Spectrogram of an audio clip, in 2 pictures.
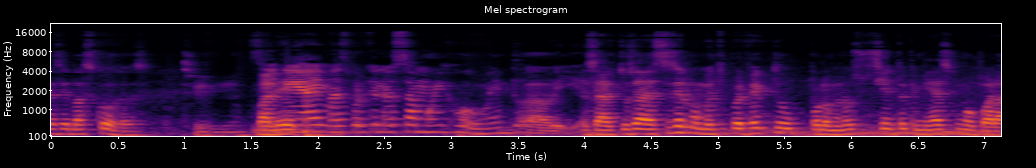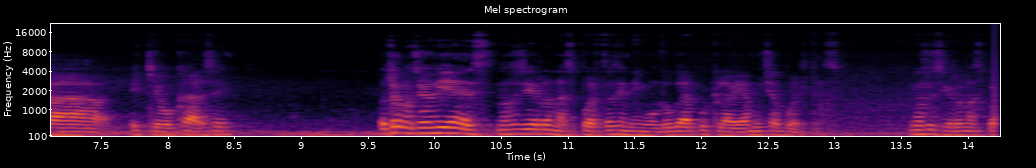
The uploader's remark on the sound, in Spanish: Como siempre, perdón por la calidad del audio.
